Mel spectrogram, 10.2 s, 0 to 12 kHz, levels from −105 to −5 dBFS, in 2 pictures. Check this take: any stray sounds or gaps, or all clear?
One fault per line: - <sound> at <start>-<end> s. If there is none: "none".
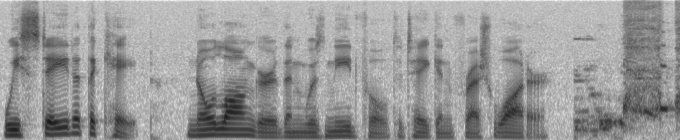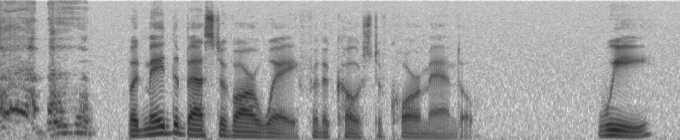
- cough at 4.3-5.8 s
